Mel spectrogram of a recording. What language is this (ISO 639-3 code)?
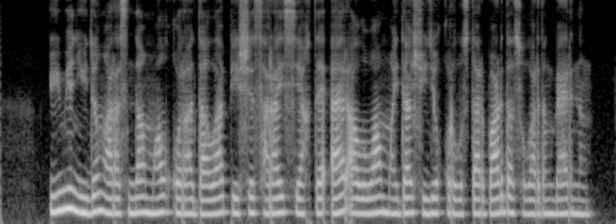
kaz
